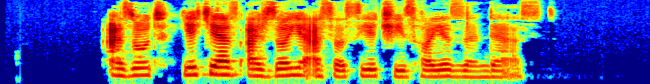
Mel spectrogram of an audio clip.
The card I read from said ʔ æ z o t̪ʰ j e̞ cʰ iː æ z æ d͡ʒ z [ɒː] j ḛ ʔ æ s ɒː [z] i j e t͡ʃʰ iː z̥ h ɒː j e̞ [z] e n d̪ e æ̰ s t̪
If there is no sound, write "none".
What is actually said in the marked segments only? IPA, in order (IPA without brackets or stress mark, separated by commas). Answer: ɒː, s, z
